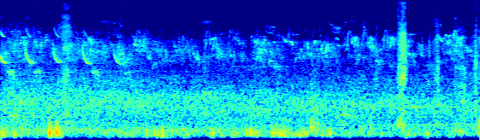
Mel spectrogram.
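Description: A small bird chirping over and over, short falling high notes about three a second, with a few soft footsteps.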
